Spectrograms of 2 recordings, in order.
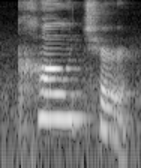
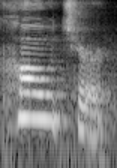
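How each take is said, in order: The two takes are said the same way.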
